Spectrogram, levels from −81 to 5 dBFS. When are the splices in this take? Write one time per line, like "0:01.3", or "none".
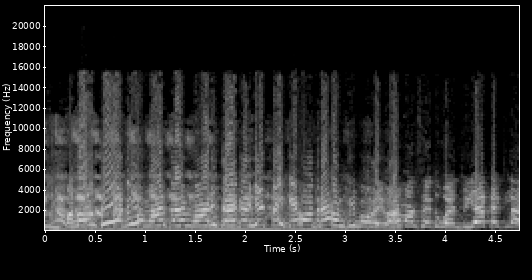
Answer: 0:03.5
